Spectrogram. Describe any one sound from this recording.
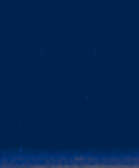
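Pliers click against a metal leg band.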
